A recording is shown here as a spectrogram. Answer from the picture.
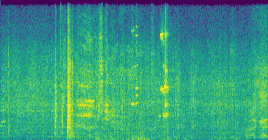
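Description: A sharp mechanical knock about a second in, with a few lighter clicks and rattles, from a Slingshot ride's two-seat capsule as it settles at its loading platform at the end of the ride.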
